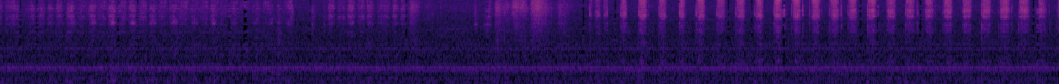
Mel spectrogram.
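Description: A graphite pencil strokes across a flat white paper sheet, giving scratchy writing sounds over a steady low background hum. After a smoother stretch of drawing, the strokes turn into a quick, even run of short, bright scratches.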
